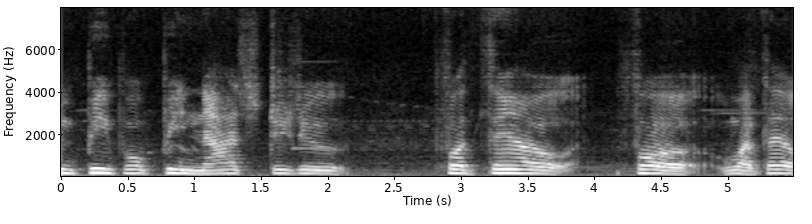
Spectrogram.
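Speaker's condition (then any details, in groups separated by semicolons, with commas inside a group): Mild cerebral palsy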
